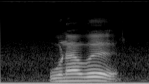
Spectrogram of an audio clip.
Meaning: 1. food 2. boiled rice
- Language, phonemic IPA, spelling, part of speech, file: Tamil, /ʊɳɐʋɯ/, உணவு, noun, Ta-உணவு.ogg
